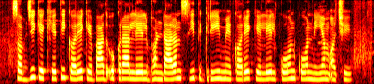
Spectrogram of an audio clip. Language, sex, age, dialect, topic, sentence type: Maithili, female, 25-30, Eastern / Thethi, agriculture, question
